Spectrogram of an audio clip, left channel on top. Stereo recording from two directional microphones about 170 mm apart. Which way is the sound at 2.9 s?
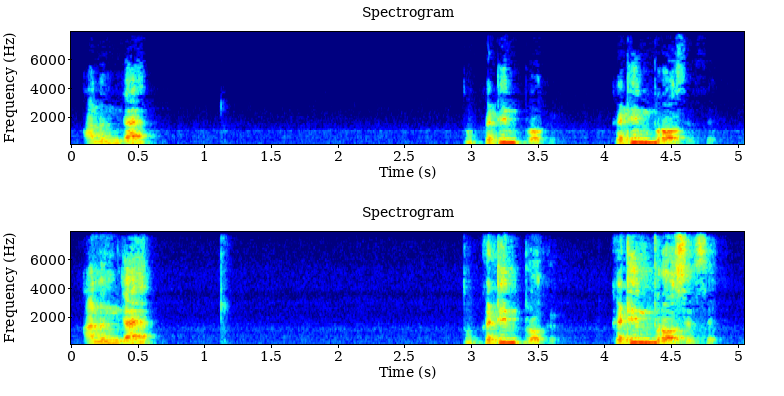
40° right (ahead or behind).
